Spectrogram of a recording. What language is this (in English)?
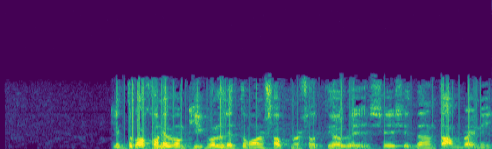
Bangla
